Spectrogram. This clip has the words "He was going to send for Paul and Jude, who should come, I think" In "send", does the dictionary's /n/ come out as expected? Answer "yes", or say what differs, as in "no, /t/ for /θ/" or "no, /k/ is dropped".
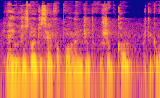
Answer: yes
